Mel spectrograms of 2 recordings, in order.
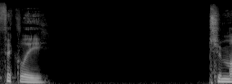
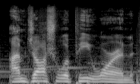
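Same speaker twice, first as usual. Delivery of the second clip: dramatic radio announcer read; ominous late night radio; 3 semitones higher, 5 dB louder than usual. Acted. Podcast station ident and break.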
